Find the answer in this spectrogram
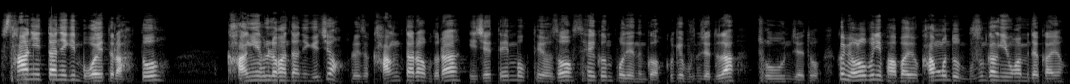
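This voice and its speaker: A man giving an exam-prep history lecture, constantly quizzing students with quick rhetorical questions and blunt, slangy asides. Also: high-pitched, lively intonation, pushed and bright, dry recording.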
